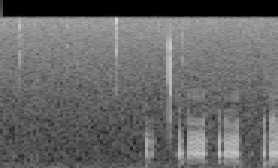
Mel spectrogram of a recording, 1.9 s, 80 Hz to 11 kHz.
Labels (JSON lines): {"label": "biophony, knock croak", "recorder": "SoundTrap 300"}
